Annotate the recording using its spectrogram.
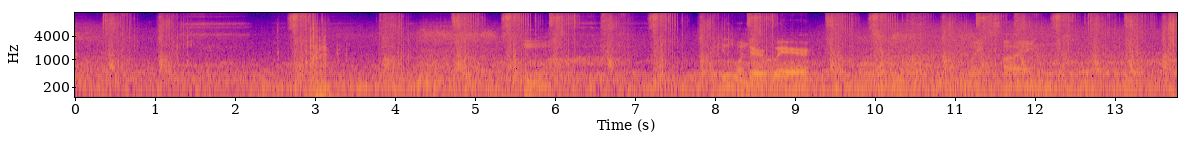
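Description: Strong wind blows steadily outdoors.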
